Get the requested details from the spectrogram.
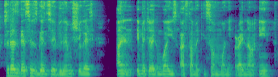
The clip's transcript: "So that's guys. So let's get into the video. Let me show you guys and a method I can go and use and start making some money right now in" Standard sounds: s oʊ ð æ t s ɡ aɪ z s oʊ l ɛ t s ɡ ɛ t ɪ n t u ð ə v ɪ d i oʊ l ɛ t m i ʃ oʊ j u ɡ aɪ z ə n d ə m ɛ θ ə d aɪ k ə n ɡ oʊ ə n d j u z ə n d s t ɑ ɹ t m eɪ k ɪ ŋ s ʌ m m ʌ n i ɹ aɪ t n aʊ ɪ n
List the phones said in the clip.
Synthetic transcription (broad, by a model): s oʊ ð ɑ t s ɡ aɪ z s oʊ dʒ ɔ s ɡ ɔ ɪ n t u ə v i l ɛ m i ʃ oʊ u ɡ aɪ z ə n ə m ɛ t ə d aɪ k ə n ɡ oʊ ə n j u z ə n s t ɑ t m eɪ k ɪ ŋ s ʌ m m ʌ n i ɹ aɪ t n aʊ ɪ n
